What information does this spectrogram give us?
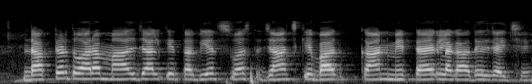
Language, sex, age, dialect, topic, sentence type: Magahi, female, 25-30, Western, agriculture, statement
